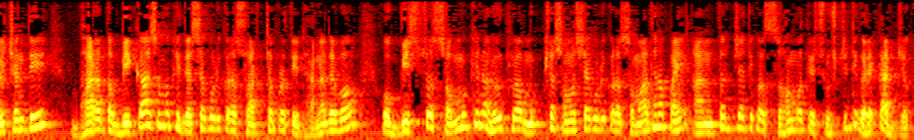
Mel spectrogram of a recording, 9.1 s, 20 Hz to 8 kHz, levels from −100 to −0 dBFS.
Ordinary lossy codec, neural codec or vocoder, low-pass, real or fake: none; none; none; real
